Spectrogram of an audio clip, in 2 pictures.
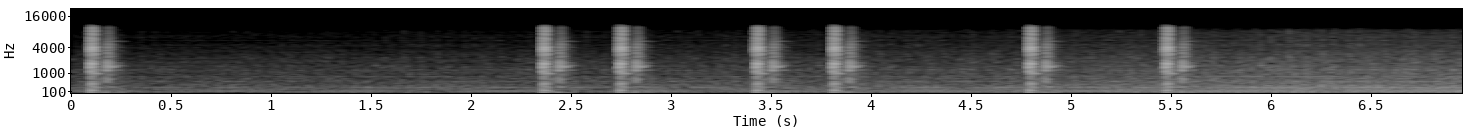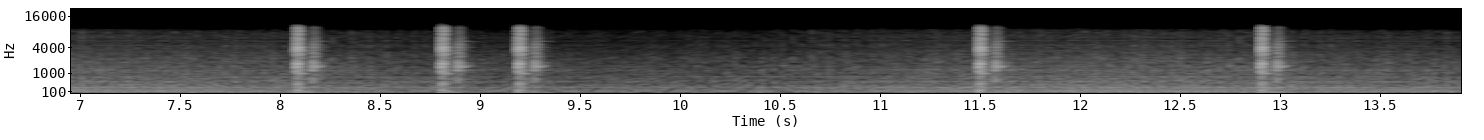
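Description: Short sharp interface clicks sound now and then.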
